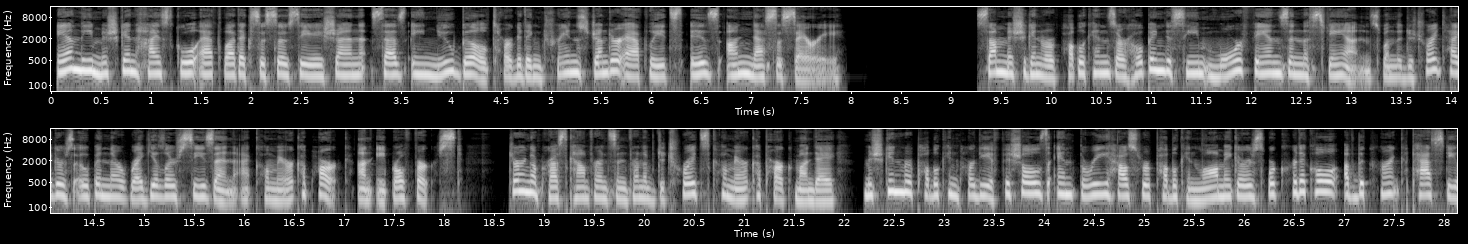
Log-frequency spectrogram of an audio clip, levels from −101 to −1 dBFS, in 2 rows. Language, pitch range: English, 175-225 Hz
